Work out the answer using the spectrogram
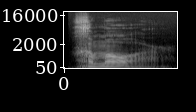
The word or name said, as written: hemor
